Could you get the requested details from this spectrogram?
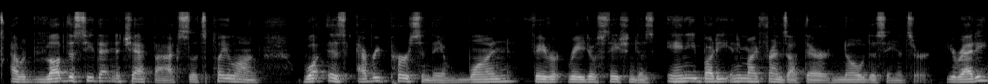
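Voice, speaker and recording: A man of medium pitch with an upstate New York accent, ordinary pitch variation and a fairly quick pace with hardly any pauses, over a quiet background. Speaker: business coach. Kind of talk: webinar presentation. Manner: animated.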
